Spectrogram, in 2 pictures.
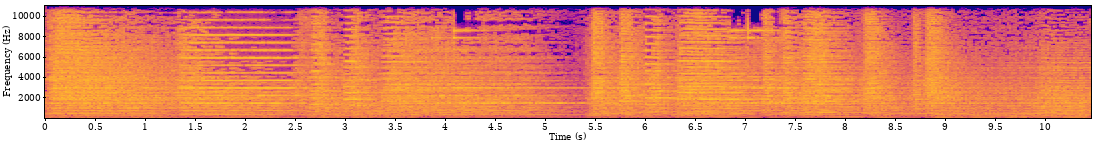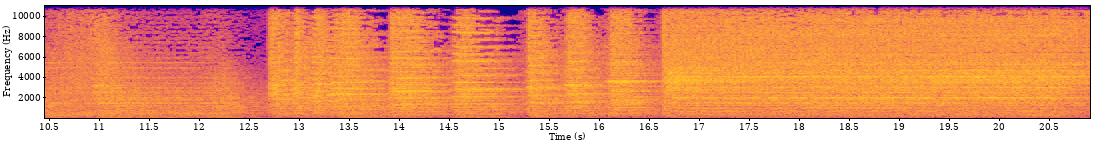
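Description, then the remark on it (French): Dense, loud orchestral music by Korngold plays throughout with full, sustained harmonies and sweeping swells, shifting to new passages a few times, with no voices over it. “Et puis on va encore écouter un petit bout de Korngold hein, pour finir.”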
